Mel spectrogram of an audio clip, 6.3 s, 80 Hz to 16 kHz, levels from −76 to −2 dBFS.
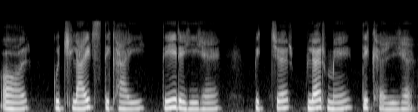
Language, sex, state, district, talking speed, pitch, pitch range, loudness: Hindi, female, Himachal Pradesh, Shimla, 125 wpm, 215 Hz, 205-225 Hz, -17 LUFS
